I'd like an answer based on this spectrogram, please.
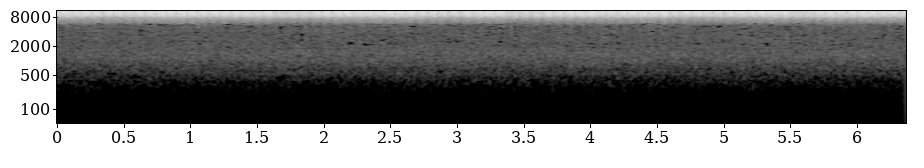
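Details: Steady chorus of chirping crickets, a piercing high trill with a slight rhythmic flutter, constant in loudness from start to end, no other sounds apart from a low soft hiss.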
